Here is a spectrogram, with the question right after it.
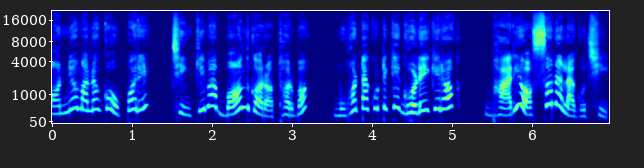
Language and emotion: Odia, disgusted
